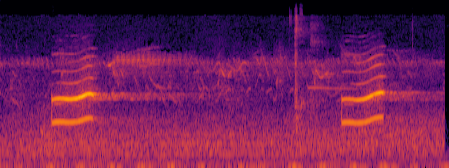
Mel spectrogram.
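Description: A Sora gives two clear rising per-weep calls about two seconds apart, each scooping up from a lower note to a higher one, over faint insect hiss.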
